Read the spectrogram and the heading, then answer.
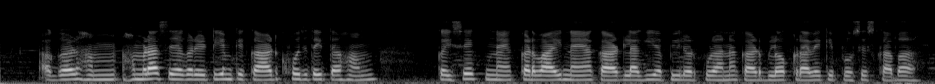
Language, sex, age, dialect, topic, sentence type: Magahi, female, 31-35, Western, banking, question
